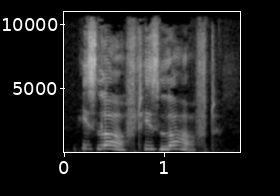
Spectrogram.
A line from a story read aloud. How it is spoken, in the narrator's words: cried Lupin, jumping for joy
